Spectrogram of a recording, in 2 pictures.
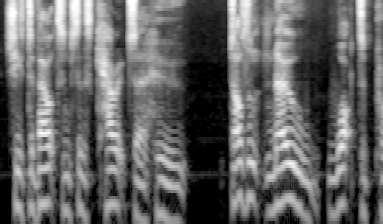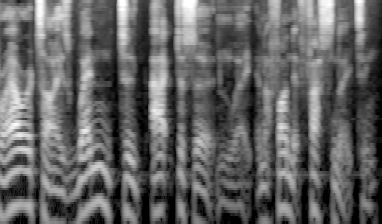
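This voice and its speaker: A man's voice: medium pitch, lively intonation, normal speed, darkish tone, breathy edge. A man talking casually as an interviewer and reviewer in a fan discussion.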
